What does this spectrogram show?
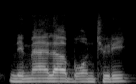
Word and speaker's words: Nemailla Bonturi: Today, I'm really excited to speak with Nimala Bonturi, the CEO and co-founder of IO. Am I pronouncing it right?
